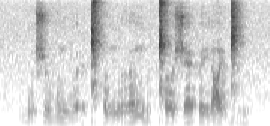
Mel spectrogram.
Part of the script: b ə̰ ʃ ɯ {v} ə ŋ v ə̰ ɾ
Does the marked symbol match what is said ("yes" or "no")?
yes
